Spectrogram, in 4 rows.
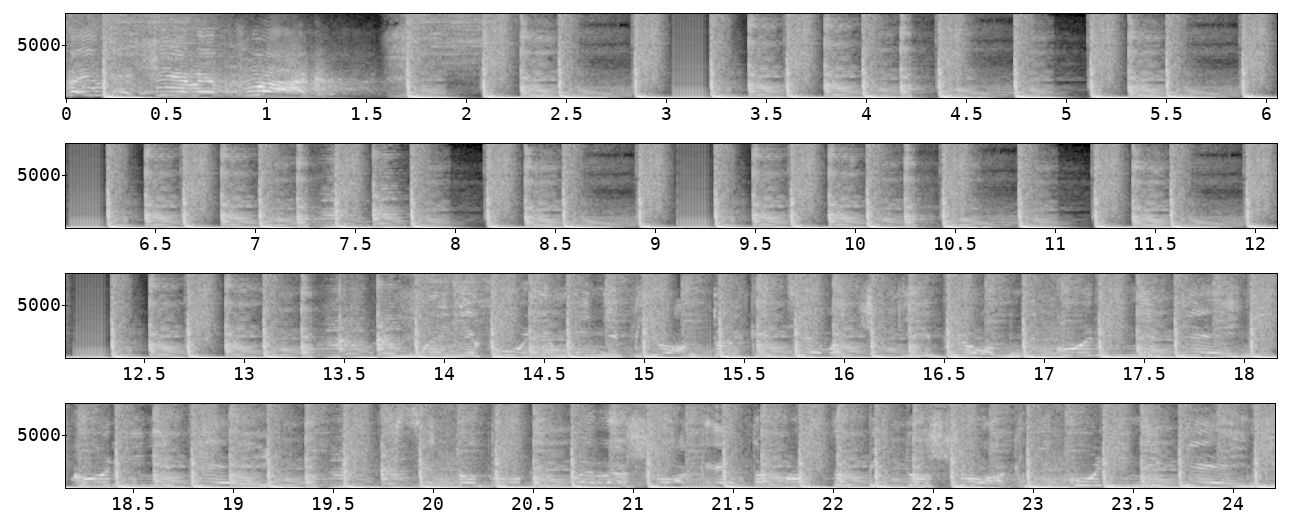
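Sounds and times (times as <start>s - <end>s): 
hard bass: 0.0s - 0.8s, 1.6s - 24.2s.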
